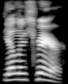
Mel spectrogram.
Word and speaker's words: Dylan Schmier: That's how you say it, Dylan Schmier.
